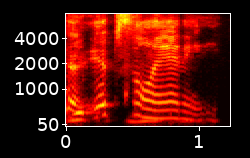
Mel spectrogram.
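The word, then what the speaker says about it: Ypsilanti: is a lifelong and I've always I think pronounced this word wrong, so correct me if I'm wrong. Ipsilante. You're good. Ipsilante.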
